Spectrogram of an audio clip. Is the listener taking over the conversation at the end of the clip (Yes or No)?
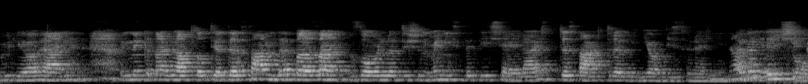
Yes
